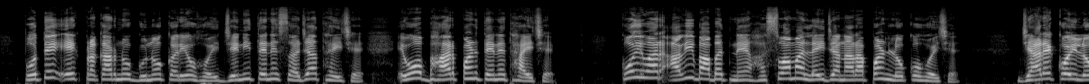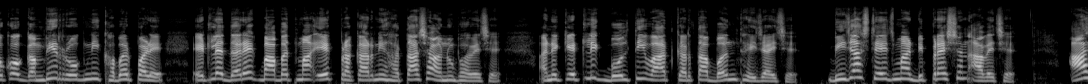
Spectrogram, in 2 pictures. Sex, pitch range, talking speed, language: male, 195-250 Hz, 110 wpm, Hindi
